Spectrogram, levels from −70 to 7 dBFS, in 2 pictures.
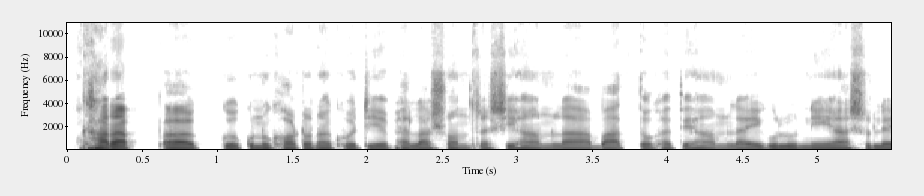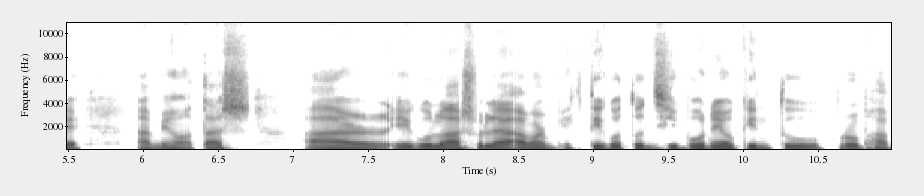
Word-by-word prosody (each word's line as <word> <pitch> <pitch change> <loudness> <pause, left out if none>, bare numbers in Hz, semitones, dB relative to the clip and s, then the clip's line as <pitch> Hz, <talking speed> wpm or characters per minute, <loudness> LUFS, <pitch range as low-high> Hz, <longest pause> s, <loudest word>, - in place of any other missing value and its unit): খারাপ 145 +3 +8 0.3
আ - - +8 0.3
ক - - -8
কোন 125 -1 -1
ঘটনা 110 0 +1
ঘটিয়ে 105 0 -1
ফেলা, 105 -3 0
সন্ত্রাসী 110 +1 -2
হামলা 105 -1 -2 0.2
বা 105 - +1
আত্মঘাতী 105 +2 -5
হামলা, 100 -1 -5
এগুলো 120 +2 0
নিয়ে 125 0 +1
আসলে 110 -1 0 0.5
আমি 110 +2 -4
হতাশ। 100 - -2 0.7
আর 110 0 +3 0.4
এগুলো 150 +6 +2
আসলে 165 +1 +1
আমার 140 +1 +2
ব্যক্তিগত 135 +2 -2 0.2
জীবনেও 125 +4 +2
কিন্তু 120 0 -1 0.3
প্রভাব 110 0 -2
115 Hz, 135 wpm, -23 LUFS, 105-125 Hz, 0.7 s, খারাপ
